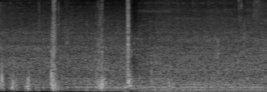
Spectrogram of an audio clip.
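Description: Three short, sharp clicks, about a second in, at about one and a half seconds and just before two seconds, over a steady low hum.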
